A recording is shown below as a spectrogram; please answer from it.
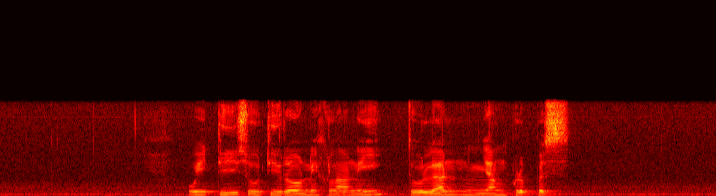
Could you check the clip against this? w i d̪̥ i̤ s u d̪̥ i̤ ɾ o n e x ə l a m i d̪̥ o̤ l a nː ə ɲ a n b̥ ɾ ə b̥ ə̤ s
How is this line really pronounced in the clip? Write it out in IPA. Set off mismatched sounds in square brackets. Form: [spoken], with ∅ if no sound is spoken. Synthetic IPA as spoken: w i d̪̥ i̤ s u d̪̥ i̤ ɾ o n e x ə l a [n] i d̪̥ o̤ l a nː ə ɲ a [ŋ] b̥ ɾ ə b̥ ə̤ s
